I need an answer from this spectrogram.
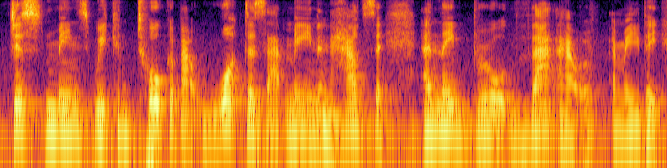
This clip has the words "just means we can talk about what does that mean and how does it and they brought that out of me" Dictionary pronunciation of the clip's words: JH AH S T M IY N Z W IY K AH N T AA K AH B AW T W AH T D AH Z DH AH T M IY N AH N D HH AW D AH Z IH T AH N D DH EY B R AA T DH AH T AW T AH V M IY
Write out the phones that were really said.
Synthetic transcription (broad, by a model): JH AH S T M IY N Z W IY K AH N T AA K AH B AW T W AH T D AH Z DH AH T M IY N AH N HH AW D AH Z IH T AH N DH EY B R AA T DH AH T AW T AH V M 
